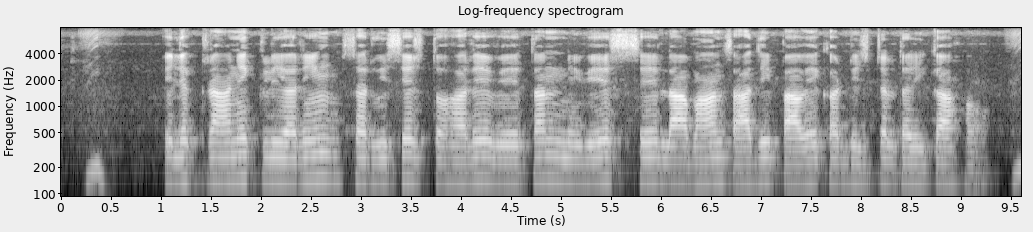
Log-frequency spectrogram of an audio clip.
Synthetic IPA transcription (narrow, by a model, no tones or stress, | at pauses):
ɪleːk̚ʈɾaːnɪkːlijəɾɪ̃ŋɡsəɾwɪsɪzt̪oɦəɾeʋeːt̪ənːɪʋeːsselaːbʱaːnsaːd̪ʱipaːʋekaɖɪd͡ʒɪʈəlt̪əɾiːkaɦo̰ː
